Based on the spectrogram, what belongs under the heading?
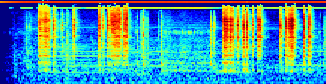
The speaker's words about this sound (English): An old printer clacks as it produces an image from the first version of Microsoft Paint.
